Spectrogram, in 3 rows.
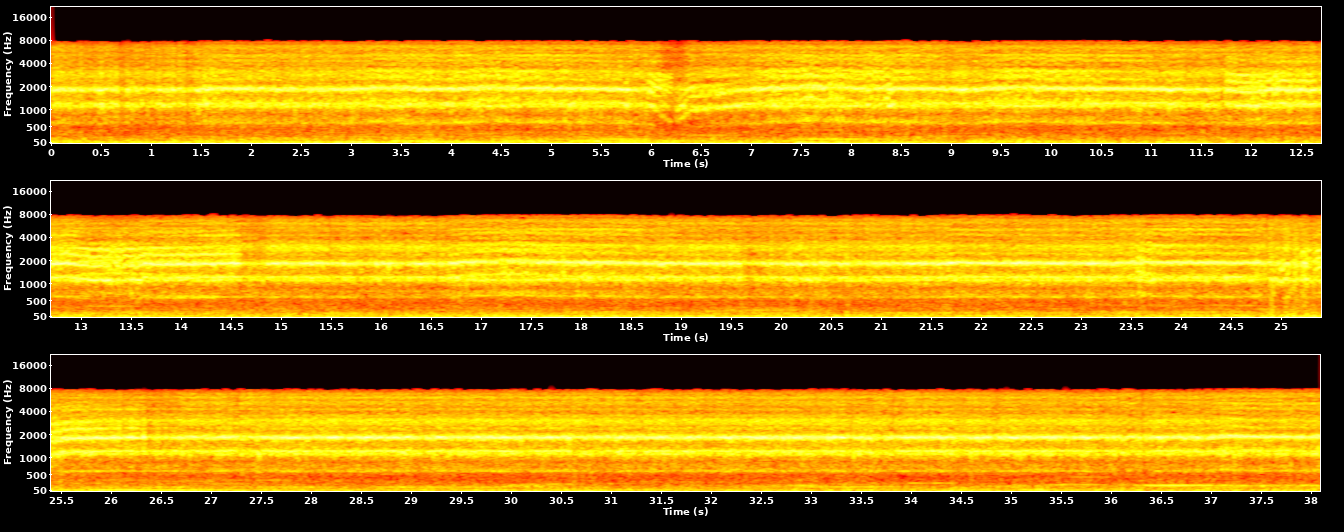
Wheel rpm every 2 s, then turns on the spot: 160, 160, 150, 140, 160, 160, 160, 160, 160, 160, 160, 160, 160, 160, 160, 160, 160, 160, 160.
none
